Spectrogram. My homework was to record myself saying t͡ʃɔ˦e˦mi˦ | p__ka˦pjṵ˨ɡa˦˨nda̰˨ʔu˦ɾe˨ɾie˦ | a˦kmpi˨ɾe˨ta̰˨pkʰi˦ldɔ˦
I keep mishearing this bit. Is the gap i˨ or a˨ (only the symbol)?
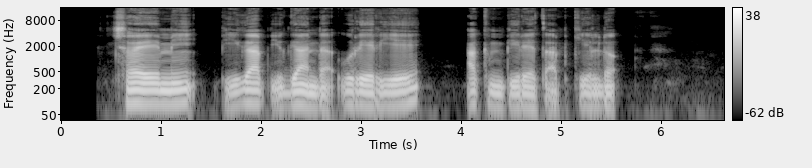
i˨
